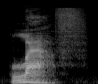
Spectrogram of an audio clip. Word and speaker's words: laugh: Ahora te lo voy a pronunciar yo. Laugh.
